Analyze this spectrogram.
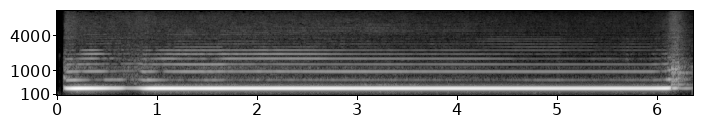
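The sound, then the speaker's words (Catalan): A horn made from a snail shell, blown by a prince in a forest, sounds in one long, steady, loud note lasting about six seconds, with a brief dip near the start and rich harmonics, sounding alone without any talking. “El so del corn es va sentir en tot el bosc i tots els personatges de conte que s'hi trobaven van dirigir els seus passos al clar del bosc, on eren la fada i el príncep.”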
